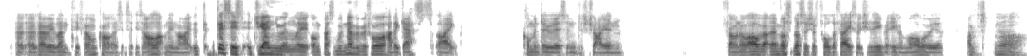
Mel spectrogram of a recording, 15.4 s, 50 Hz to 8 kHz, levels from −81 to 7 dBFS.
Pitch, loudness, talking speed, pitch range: 105 Hz, -26 LUFS, 190 wpm, 100-115 Hz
